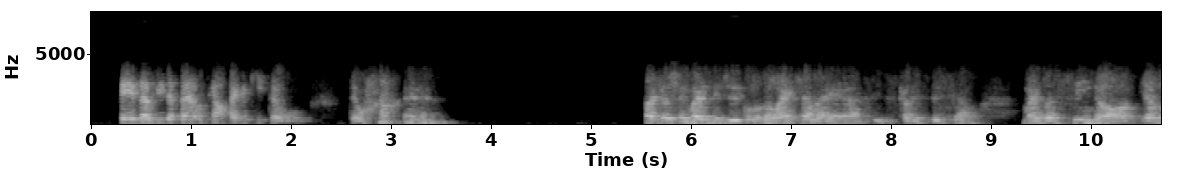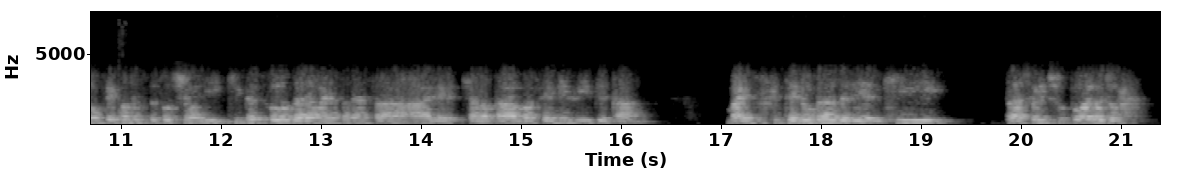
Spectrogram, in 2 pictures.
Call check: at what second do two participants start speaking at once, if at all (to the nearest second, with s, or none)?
none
